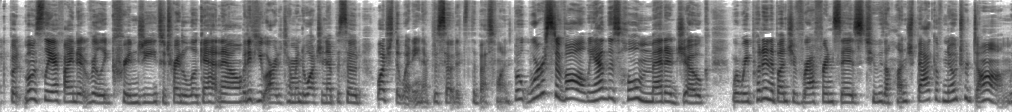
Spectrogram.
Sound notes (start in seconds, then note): none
